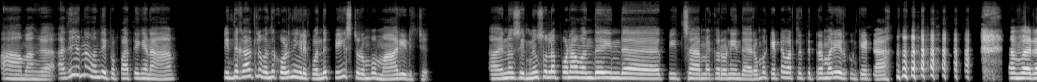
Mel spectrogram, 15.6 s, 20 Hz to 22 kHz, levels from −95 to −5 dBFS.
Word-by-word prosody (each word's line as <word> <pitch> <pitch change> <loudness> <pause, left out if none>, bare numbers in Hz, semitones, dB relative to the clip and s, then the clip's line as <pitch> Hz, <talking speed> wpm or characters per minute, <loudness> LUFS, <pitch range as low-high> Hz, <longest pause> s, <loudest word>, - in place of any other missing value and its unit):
ஆமாங்க. 190 -3 -3 0.3
அது 235 +6 -5
இன்ன 385 +2 -4
வந்து 275 0 -1
இப்ப 220 - -8
பாத்தீங்கன்னா, 220 -2 -1 1.1
இந்த 245 +3 0
காலத்துலல 315 +2 0
வந்து 255 +2 +1
கொழந்தைங்களுக்கு 245 -4 +1
வந்து 235 +4 +2
டேஸ்ட் 280 +1 -3
ரொம்ப 215 +3 -2 0.2
மாறிடுச்சு. 190 -1 -1 1.0
அ - - -2
இன்னுஸ் 240 +1 +1
இன்னும் 240 +4 +1
சொல்லப்போனா 260 -1 +1 0.2
வந்து 245 +1 +3 0.2
இந்த 240 -1 0 0.6
பீட்ஸா, 225 0 -3 0.2
மெக்கரோனி 215 0 -2
இந்த 200 -2 -3
ரொம்ப 225 +5 -3
கெட்ட 220 +3 0
வார்த்தையில 240 -3 -3
திட்ற 230 0 -2
மாரியேருக்கும் 235 -5 0
கேட்டா. 195 -2 0 2.0
நம்ம 235 0 +7
230 Hz, 115 wpm, -23 LUFS, 210-250 Hz, 2.0 s, நம்ம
